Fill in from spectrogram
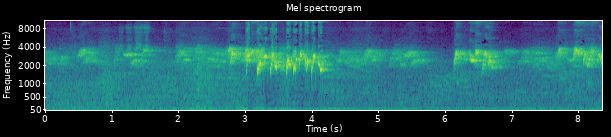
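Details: Doubled 'kho-ta-ra' song from a red-whiskered bulbul, played to teach caged bulbuls: short fluty phrases build into a dense, fast run of chirpy notes, then more clear whistled phrases follow.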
